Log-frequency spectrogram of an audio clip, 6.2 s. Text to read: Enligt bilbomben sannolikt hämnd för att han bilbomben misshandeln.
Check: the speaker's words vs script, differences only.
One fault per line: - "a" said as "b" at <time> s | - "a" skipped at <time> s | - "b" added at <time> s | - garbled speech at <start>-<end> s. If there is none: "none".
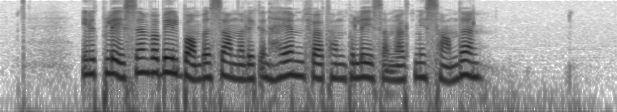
- "polisen var" added at 1.0 s
- "en" added at 2.6 s
- "bilbomben" said as "polisanmält" at 3.5 s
